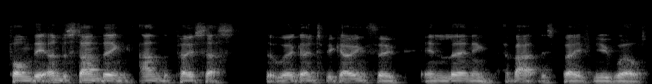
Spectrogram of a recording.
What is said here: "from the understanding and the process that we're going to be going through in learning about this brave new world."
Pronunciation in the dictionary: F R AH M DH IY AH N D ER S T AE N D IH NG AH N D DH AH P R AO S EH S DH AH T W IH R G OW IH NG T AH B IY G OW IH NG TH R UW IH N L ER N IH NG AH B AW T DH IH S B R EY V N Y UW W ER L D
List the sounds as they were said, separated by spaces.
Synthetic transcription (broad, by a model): F R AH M DH IY AH N D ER S T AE N D IH NG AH N DH AH P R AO S EH S DH AH T W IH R G OW IH NG T AH B IY G OW IH NG TH R UW IH N L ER N IH NG AH B AW T DH IH S B R EY V N Y UW W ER L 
